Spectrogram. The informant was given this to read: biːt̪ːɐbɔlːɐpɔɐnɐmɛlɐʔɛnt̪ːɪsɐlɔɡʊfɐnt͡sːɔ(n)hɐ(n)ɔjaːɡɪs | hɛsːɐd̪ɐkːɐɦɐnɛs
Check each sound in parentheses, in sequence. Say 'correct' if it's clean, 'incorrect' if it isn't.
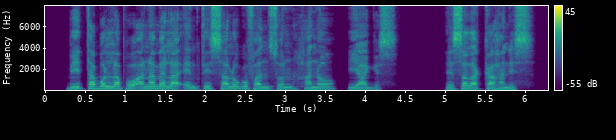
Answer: correct, correct

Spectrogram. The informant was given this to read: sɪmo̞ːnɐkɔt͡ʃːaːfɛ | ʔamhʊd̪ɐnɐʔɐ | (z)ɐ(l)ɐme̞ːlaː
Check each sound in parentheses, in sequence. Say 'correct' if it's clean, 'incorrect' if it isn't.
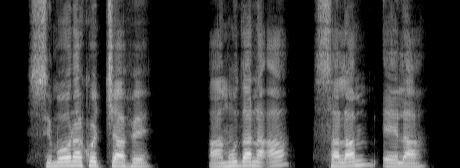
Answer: incorrect: s, correct

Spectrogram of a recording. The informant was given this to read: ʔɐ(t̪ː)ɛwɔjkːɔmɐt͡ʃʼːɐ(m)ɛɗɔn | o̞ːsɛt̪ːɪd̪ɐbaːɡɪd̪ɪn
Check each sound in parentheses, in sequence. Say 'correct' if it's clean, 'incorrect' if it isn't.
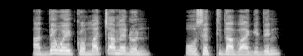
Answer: incorrect: d̪ː, correct

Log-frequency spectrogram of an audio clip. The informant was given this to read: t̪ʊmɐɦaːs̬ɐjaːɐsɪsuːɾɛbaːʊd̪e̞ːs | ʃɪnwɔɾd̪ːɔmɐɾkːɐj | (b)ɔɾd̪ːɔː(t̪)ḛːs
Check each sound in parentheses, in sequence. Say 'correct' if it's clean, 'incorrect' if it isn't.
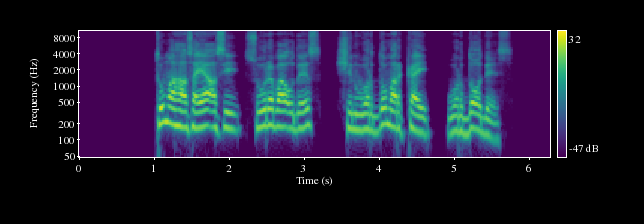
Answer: incorrect: w, incorrect: d̪

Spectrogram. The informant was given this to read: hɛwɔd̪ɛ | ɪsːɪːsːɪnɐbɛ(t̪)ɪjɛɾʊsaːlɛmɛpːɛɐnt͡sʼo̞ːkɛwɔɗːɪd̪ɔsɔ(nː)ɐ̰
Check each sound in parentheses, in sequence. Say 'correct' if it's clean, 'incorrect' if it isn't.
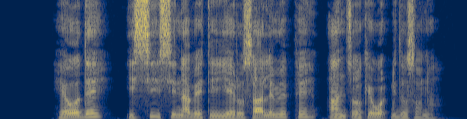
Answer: correct, incorrect: n

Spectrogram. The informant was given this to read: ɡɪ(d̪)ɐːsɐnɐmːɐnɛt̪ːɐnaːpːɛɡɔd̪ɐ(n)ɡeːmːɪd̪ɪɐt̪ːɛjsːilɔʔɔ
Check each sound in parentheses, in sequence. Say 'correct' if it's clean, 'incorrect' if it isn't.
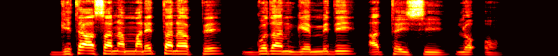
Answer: incorrect: t̪, correct

